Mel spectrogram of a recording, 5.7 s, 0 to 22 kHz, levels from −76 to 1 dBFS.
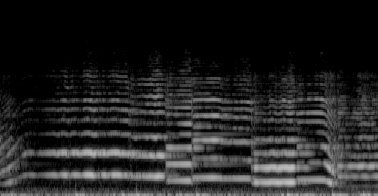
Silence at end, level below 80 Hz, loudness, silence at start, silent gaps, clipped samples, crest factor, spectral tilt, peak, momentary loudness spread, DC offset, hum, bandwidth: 0 s; -46 dBFS; -27 LUFS; 0 s; none; under 0.1%; 16 dB; -5.5 dB/octave; -10 dBFS; 13 LU; under 0.1%; none; 8 kHz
